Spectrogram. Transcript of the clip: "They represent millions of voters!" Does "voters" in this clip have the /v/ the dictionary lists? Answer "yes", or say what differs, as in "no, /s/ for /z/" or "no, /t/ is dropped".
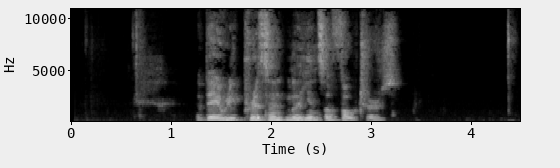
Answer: yes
